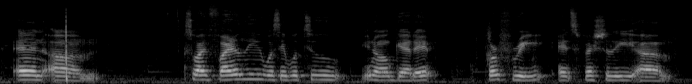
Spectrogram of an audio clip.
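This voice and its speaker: A woman talks at a fairly slow pace. Noticeable background noise runs beneath her. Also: medium pitch for a woman. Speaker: vlogger. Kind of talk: casual vlog. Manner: animated.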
